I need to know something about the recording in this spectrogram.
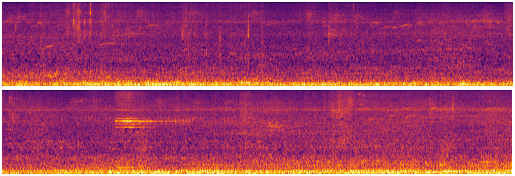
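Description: Branches rustle and creak as a young monkey climbs.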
